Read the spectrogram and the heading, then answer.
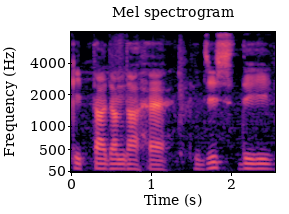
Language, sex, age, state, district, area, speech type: Punjabi, male, 45-60, Punjab, Fazilka, rural, spontaneous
